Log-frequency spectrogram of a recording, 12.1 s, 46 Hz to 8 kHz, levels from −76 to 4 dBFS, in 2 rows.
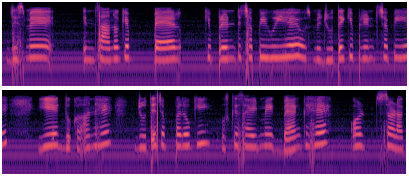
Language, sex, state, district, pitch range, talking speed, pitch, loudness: Hindi, female, Bihar, East Champaran, 240-270 Hz, 155 wpm, 260 Hz, -28 LUFS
